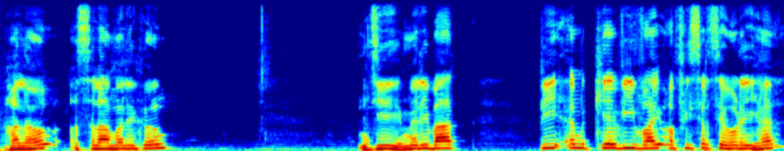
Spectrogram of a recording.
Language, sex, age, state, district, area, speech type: Urdu, male, 18-30, Bihar, Madhubani, rural, spontaneous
